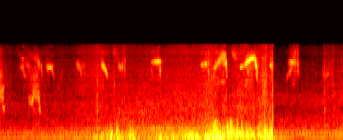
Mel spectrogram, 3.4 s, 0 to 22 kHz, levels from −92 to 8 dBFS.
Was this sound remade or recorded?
remade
